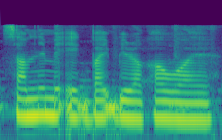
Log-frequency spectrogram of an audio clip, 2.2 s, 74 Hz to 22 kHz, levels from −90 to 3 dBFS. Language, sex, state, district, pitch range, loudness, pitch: Hindi, female, Arunachal Pradesh, Papum Pare, 175-200 Hz, -14 LUFS, 185 Hz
